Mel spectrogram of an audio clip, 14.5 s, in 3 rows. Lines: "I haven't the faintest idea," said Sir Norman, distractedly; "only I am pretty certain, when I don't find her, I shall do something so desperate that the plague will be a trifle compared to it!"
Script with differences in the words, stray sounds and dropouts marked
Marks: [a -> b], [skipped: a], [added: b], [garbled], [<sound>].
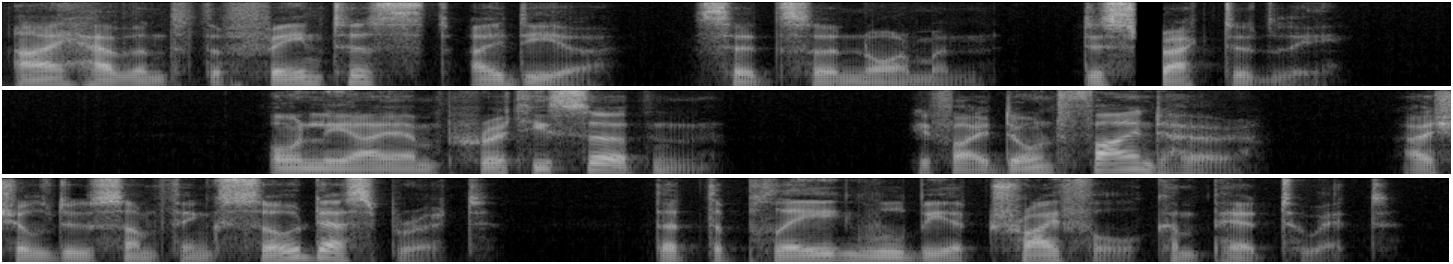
"I haven't the faintest idea," said Sir Norman, distractedly; [dropout] "only I am pretty certain, [when -> if] I don't find her, I shall do something so desperate that the plague will be a trifle compared to it!"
